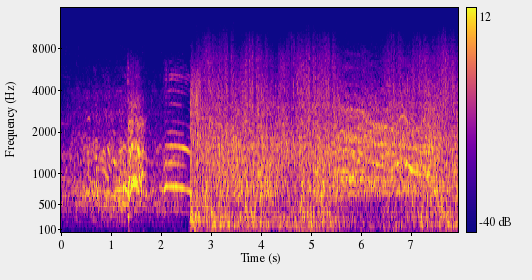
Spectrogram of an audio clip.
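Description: Voices murmur and a raised cry rings out briefly, then a sudden, loud barrage of rifle fire erupts, dense overlapping cracks rattling continuously without pause to the end.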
